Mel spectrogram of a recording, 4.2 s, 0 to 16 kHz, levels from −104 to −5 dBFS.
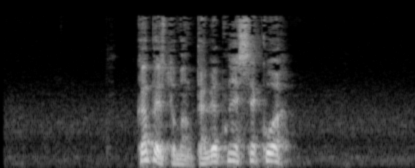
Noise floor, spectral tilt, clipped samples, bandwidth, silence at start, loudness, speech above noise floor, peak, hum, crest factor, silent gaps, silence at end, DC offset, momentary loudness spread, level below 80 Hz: -70 dBFS; -5 dB/octave; under 0.1%; 11.5 kHz; 1.4 s; -26 LUFS; 45 dB; -8 dBFS; none; 22 dB; none; 1.25 s; under 0.1%; 7 LU; -58 dBFS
